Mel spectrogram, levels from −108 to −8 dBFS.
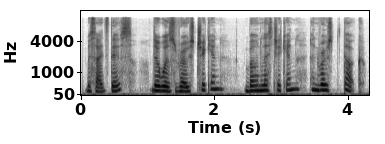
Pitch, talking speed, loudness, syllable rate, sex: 220 Hz, 155 wpm, -17 LUFS, 5.2 syllables/s, female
